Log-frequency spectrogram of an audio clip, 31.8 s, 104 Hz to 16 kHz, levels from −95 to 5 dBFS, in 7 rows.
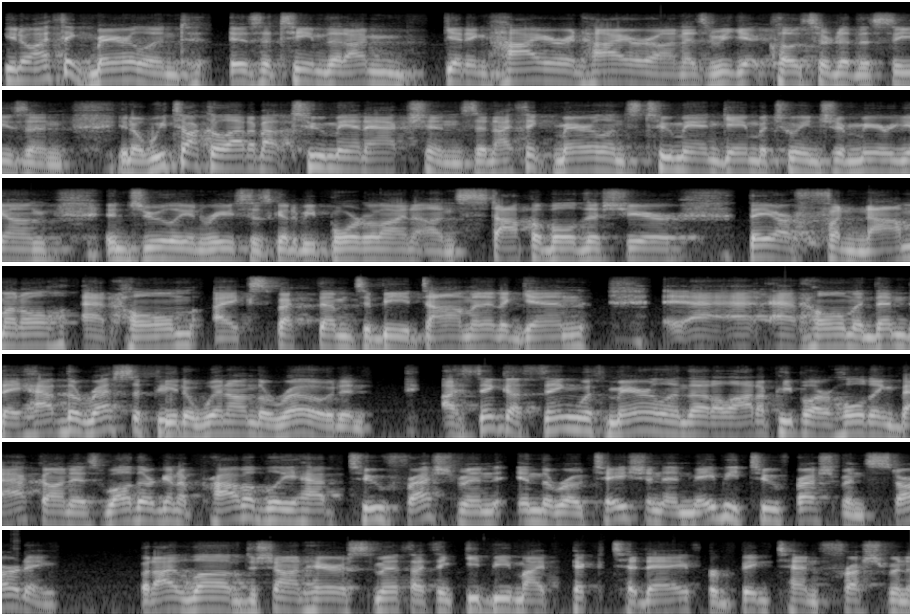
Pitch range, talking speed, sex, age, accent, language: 120-140 Hz, 240 wpm, male, 20-39, American, English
